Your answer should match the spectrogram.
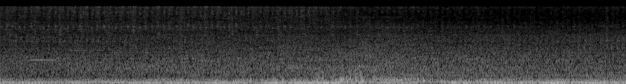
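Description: GMC pickup truck's engine idling: a steady low rumble that swells slightly around the middle and again near the end.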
